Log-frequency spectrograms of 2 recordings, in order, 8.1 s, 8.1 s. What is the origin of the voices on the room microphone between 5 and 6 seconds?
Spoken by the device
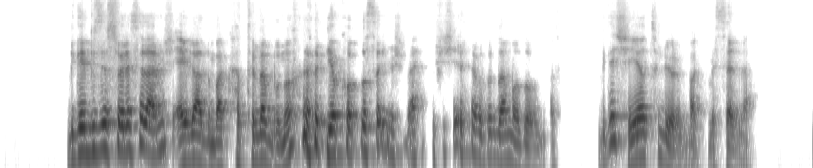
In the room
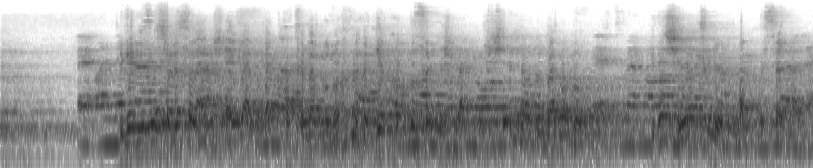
both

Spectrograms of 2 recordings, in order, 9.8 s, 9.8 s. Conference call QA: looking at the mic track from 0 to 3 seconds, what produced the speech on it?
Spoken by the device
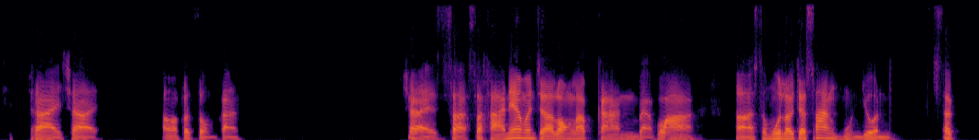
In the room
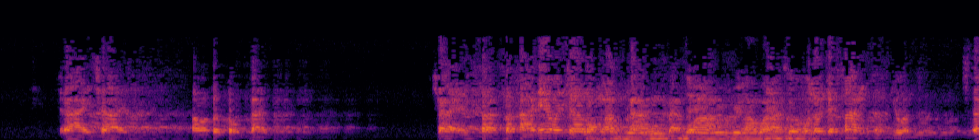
echo only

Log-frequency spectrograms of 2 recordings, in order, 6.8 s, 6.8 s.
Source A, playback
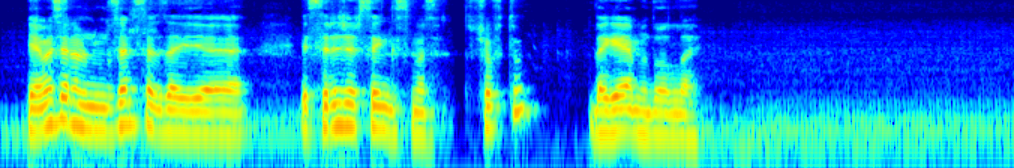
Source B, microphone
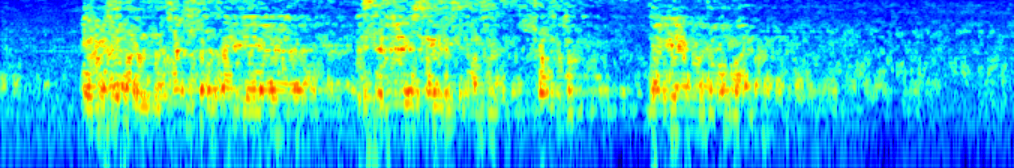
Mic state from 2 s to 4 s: echo only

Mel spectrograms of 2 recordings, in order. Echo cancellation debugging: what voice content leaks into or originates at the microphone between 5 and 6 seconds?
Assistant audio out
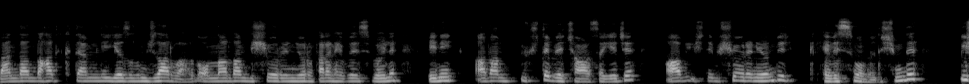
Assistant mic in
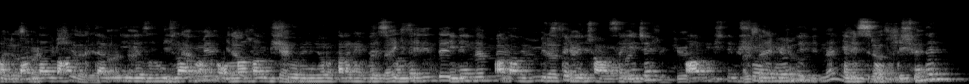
both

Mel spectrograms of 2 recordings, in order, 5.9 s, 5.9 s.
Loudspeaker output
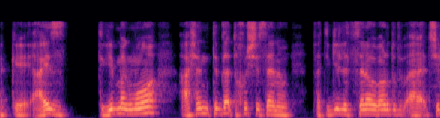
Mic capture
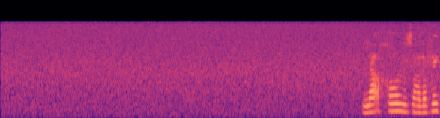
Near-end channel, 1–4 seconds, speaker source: neither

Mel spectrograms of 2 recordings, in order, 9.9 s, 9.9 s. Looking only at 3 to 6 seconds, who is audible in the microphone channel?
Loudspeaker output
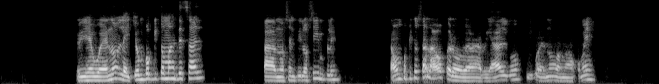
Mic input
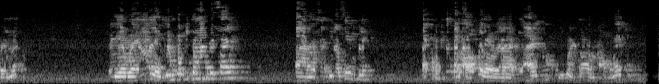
echo only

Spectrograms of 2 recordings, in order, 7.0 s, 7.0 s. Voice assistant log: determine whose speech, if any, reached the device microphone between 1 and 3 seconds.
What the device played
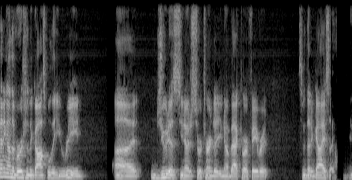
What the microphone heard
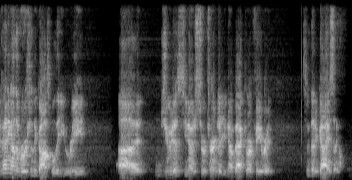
echo only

